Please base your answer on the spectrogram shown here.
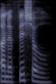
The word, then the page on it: unofficial: ʌ̀nəfíʃəl; アナフィシャル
